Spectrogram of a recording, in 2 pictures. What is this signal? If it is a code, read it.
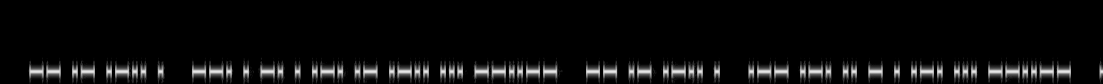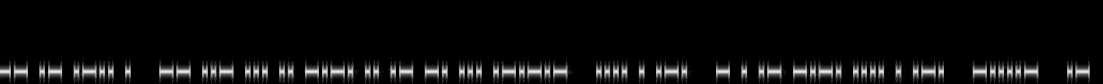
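Morse code, heard as a keyed tone, about 28 wpm, 600 Hz. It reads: MALE GENERALS, MALE WRITERS, MALE MUSICIANS. HER TEACHER - A
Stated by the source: Morse code practice at 28 wpm, text of Ken Follett's novel Never in English, from CW med Gnister.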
